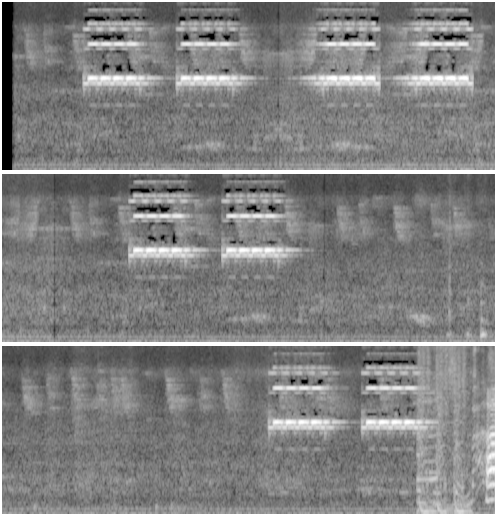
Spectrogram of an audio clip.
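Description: Electronic telephone ringing in a double-ring pattern: four pairs of short, high, steady rings. The first three pairs come about three seconds apart, and the last pair follows after a longer pause.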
